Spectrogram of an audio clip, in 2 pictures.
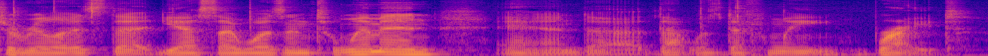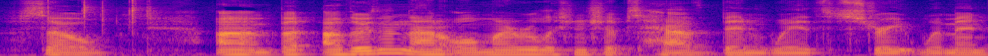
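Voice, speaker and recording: The voice has a bright, sharp tone, fairly even intonation and a moderate pace. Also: man. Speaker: vlogger. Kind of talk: personal vlog storytelling. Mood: reflective, candid. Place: home room. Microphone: phone near.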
